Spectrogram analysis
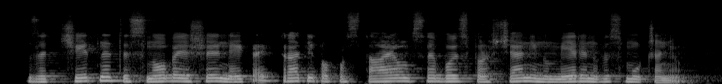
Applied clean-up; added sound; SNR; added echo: neural mask model Resemble Enhance denoiser.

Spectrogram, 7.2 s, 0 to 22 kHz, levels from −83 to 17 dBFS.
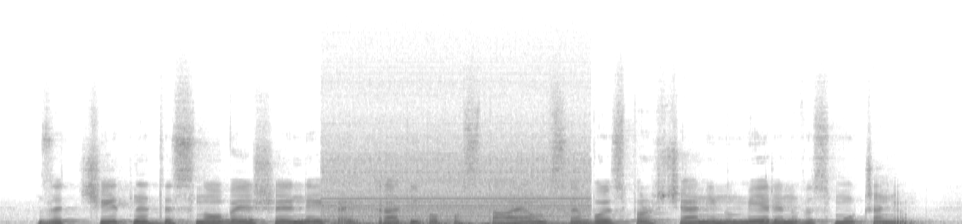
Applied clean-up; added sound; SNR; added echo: none; Engine; 4 dB; none.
